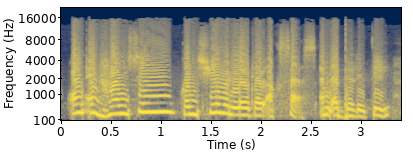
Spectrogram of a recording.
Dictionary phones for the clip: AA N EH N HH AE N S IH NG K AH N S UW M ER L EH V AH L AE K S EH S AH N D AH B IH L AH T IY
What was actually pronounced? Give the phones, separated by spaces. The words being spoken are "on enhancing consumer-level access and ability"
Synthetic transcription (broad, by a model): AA N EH N HH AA N S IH NG K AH N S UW M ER L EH B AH L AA K S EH S AH N D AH B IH L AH T IY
